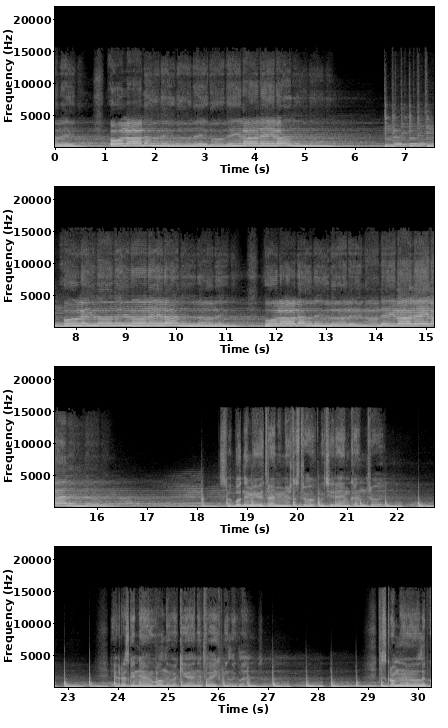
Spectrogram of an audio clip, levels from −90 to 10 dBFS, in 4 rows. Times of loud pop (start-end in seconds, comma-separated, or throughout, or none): 25.65-25.88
